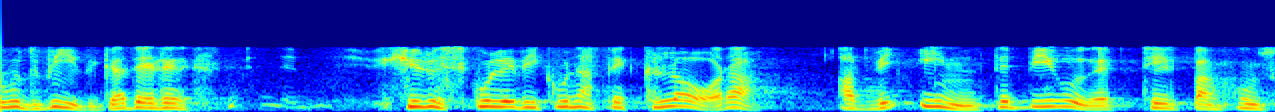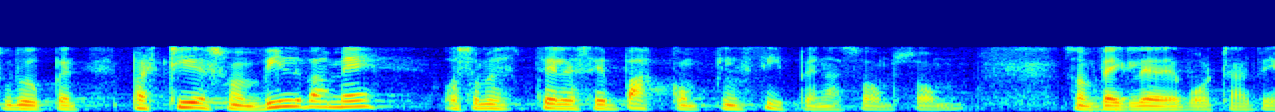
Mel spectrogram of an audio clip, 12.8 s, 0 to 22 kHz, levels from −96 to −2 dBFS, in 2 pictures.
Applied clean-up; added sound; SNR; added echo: none; none; none; none.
